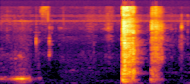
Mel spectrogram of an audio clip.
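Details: Child with cough and cold, reciting memorised Quran verses (Surah Al-Haqqah), gives two short, faint coughs in a quiet room.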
